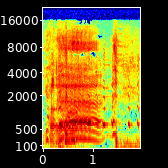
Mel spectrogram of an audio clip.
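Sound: burp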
